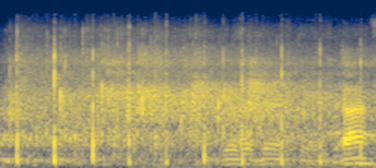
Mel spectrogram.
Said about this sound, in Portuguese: Vamos aplaudir Nossa Senhora.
